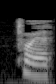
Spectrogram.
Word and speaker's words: Tora: Now, if you've seen Toya, Toya, Toya, or Tora, Tora, Tora, it's spelt us, but Japanese pronounce it Toya, Toya, Toya.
